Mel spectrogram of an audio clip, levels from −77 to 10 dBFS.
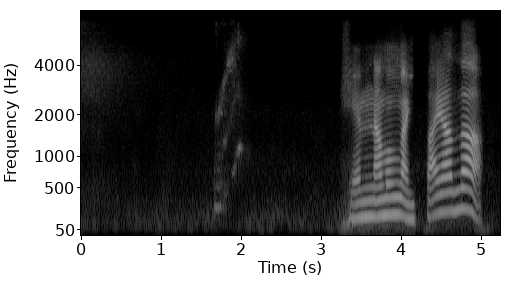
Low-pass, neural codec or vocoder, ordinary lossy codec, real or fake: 7.2 kHz; codec, 24 kHz, 0.9 kbps, WavTokenizer, large speech release; none; fake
